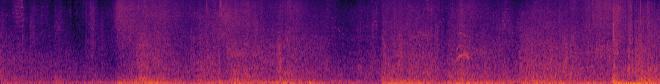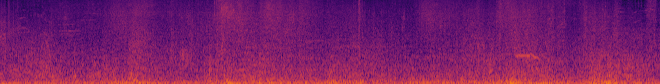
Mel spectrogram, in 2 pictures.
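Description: Magic spells crackle and zap in rapid bursts.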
